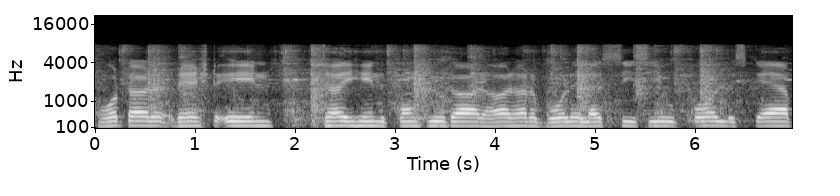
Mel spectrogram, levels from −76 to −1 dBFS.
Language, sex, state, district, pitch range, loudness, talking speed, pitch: Hindi, male, Gujarat, Gandhinagar, 140-150 Hz, -14 LUFS, 120 wpm, 145 Hz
